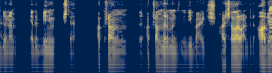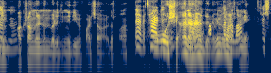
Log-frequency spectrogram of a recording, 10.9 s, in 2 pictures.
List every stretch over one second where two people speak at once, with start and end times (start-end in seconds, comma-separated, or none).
8.5-10.3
